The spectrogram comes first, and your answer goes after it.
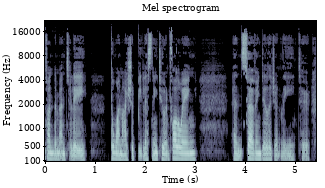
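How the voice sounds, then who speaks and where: Woman with a very deep, low pitch, vocal fry, ordinary pitch variation and a very fast pace, on a very clean recording with a silent background and a dry, close sound with no echo. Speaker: podcast host and pastor. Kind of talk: casual chat. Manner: animated.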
